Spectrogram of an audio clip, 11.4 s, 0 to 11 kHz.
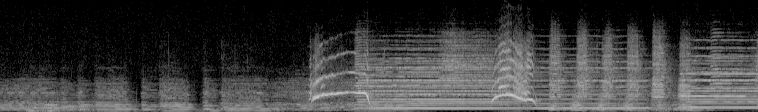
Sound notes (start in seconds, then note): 4.6 screams; 5.9 suspenseful music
